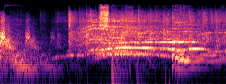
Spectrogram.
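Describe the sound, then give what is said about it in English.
A live studio audience at a comedy show clapping and cheering: loud, dense, sustained applause with whoops and shouts that holds steady for the whole stretch. “Look at all these people! There are so many people! It's crazy. Yeah, thanks for clapping.”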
